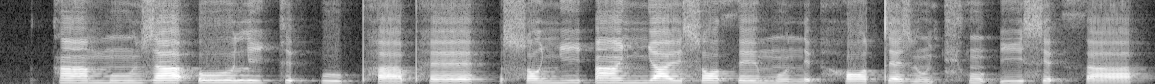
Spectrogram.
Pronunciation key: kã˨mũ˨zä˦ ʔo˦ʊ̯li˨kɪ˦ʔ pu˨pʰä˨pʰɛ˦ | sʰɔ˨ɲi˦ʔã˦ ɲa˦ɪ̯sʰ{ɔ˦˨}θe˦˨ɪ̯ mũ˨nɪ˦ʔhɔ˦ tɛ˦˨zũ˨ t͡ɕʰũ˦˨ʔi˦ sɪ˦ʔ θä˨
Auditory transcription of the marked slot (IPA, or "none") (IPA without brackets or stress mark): ɔ˦˨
